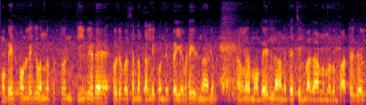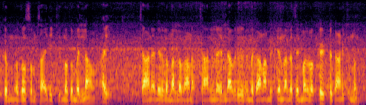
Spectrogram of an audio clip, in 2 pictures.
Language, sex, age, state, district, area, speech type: Malayalam, male, 60+, Kerala, Idukki, rural, spontaneous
